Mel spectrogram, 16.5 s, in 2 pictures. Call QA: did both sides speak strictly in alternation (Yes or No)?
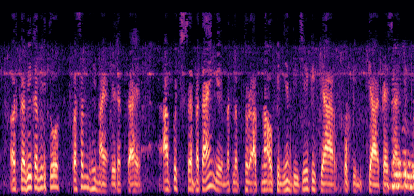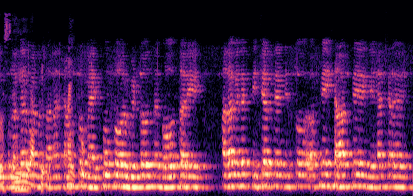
No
